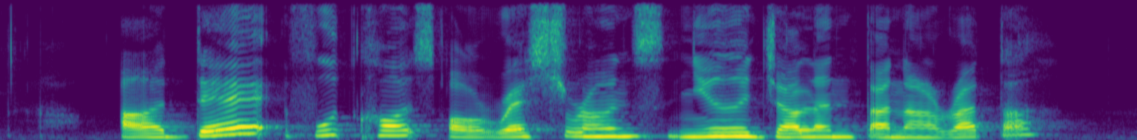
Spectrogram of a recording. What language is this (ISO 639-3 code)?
eng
